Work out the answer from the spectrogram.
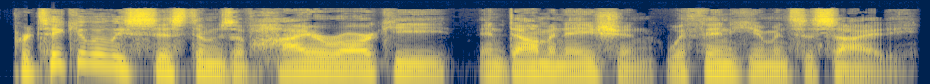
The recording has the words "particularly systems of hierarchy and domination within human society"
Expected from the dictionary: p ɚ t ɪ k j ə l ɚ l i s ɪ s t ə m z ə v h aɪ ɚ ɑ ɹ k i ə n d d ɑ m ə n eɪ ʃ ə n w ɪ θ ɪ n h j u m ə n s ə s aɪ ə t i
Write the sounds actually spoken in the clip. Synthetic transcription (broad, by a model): p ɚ t ɪ k j l ɚ l i s ɪ s t ə m z ə v h aɪ ɚ ɑ ɹ k i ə n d d ɑ m ə n eɪ ʃ ə n w ɪ θ ɪ n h j u m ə n s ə s aɪ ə t i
